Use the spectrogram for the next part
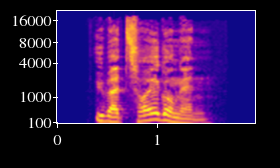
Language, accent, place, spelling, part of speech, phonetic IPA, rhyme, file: German, Germany, Berlin, Überzeugungen, noun, [yːbɐˈt͡sɔɪ̯ɡʊŋən], -ɔɪ̯ɡʊŋən, De-Überzeugungen.ogg
- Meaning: plural of Überzeugung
